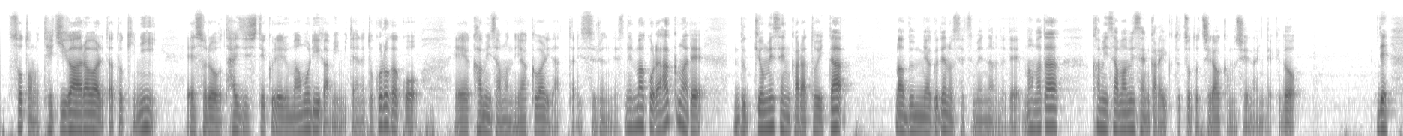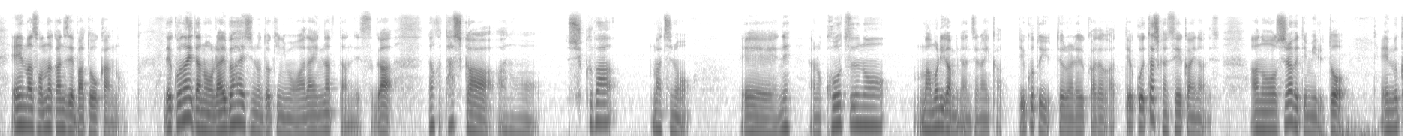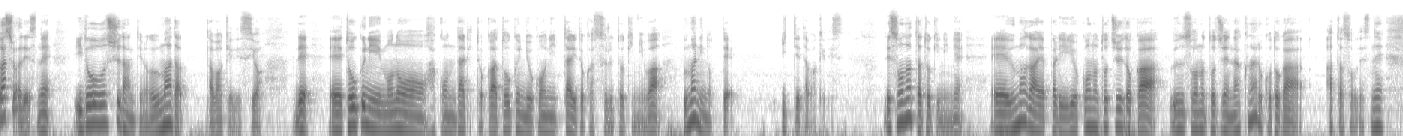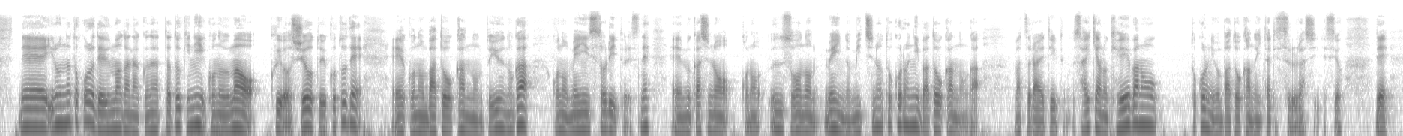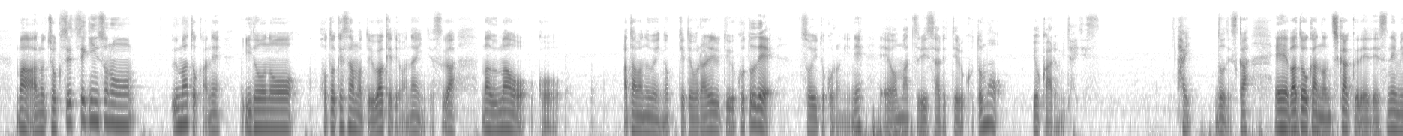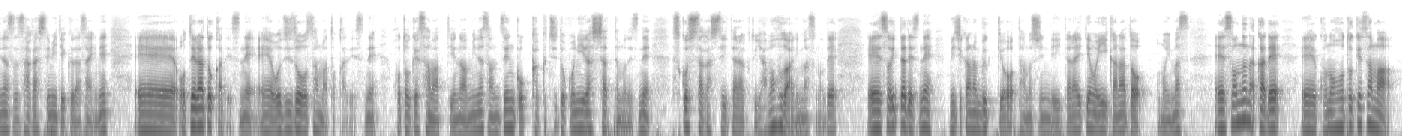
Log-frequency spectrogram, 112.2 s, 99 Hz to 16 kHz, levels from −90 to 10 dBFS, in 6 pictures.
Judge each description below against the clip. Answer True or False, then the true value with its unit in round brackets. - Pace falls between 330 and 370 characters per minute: True (365 characters per minute)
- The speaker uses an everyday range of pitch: True (4.5 semitones)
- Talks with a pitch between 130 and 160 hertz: False (110 Hz)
